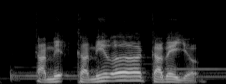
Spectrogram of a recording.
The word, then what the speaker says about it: Camila Cabello: Camila Cabello. Yep, we'll go with that. We'll be the first ones to pronounce it correctly.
